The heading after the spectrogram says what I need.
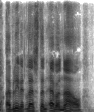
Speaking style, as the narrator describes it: Zamatov cried hastily

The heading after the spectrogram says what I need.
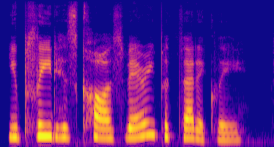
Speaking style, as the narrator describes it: said Isabella

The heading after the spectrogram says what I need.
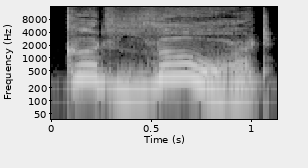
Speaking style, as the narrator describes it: cried Bumpo

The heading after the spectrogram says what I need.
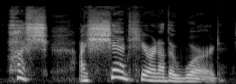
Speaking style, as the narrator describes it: she exclaimed

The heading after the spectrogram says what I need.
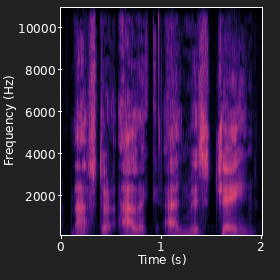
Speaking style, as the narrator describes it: cried one of the nurses

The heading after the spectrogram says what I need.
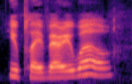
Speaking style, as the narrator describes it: said Crawley, laughing

